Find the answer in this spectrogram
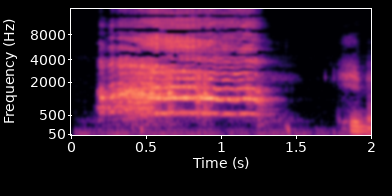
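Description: A hen squawking loudly: one long, harsh call lasting a little over a second.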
